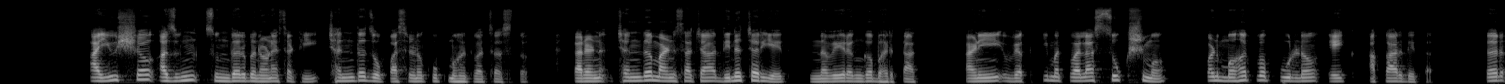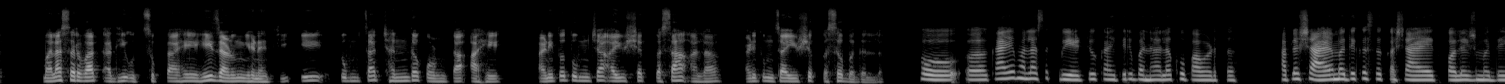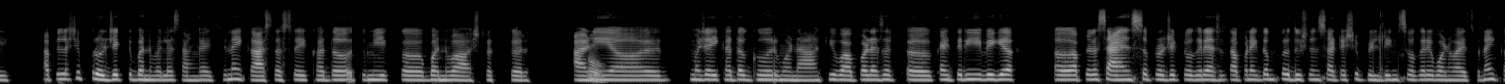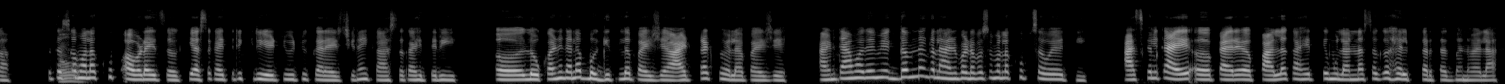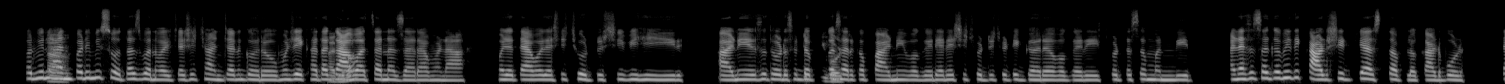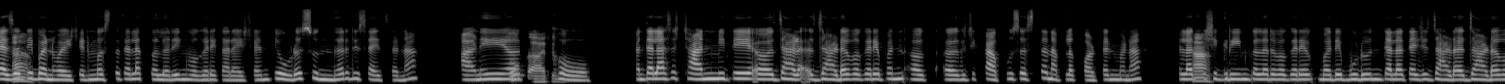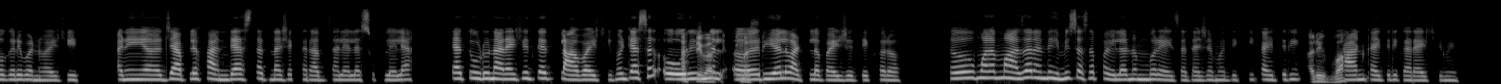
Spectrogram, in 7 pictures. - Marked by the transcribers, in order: tapping; laughing while speaking: "घेण्याची"; in English: "स्ट्रक्चर"; in English: "सायन्सचा"; in English: "अट्रॅक्ट"; in English: "हेल्प"; in English: "कार्डशीट"; in English: "कार्डबोर्ड"; in English: "ग्रीन"; laughing while speaking: "अरे वाह! किती मस्त!"; in English: "ओरिजिनल"; in English: "रिअल"
- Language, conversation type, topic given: Marathi, podcast, या छंदामुळे तुमच्या आयुष्यात कोणते बदल झाले?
